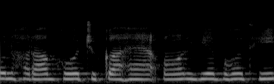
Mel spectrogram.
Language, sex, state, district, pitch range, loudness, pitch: Urdu, female, Andhra Pradesh, Anantapur, 235-250 Hz, -36 LUFS, 245 Hz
